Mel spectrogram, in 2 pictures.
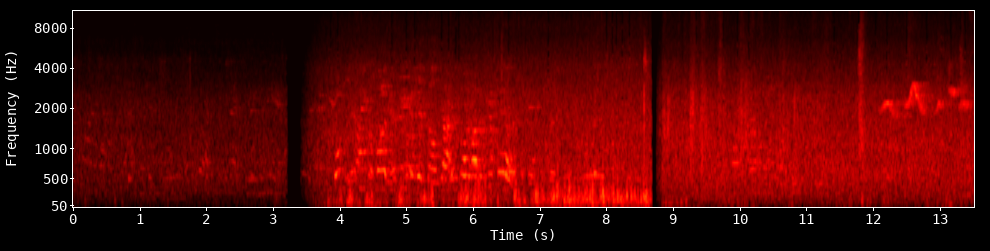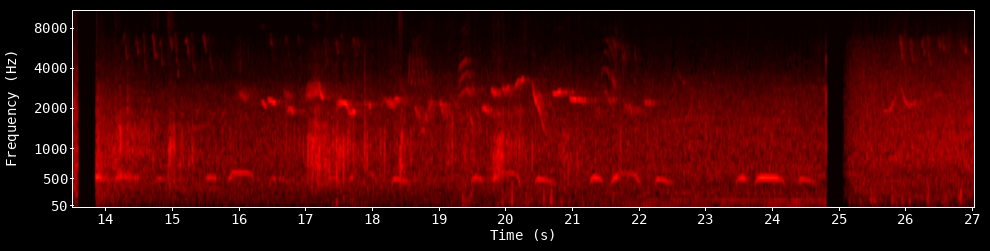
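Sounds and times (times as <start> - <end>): low hooting bird calls: 12.1 - 22.8, 23.4 - 24.8.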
